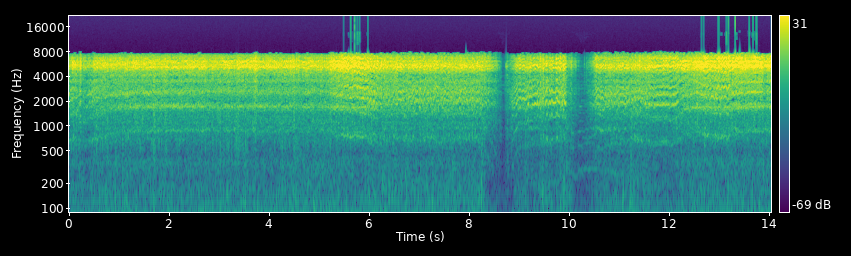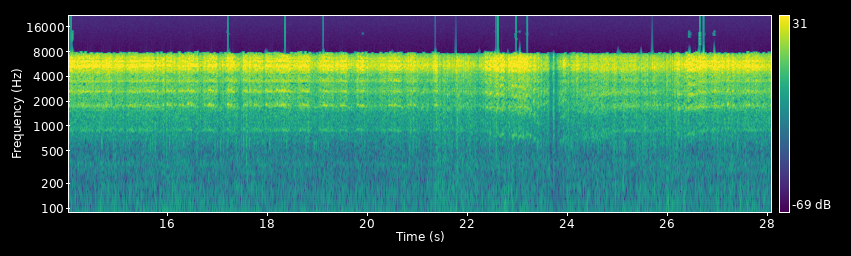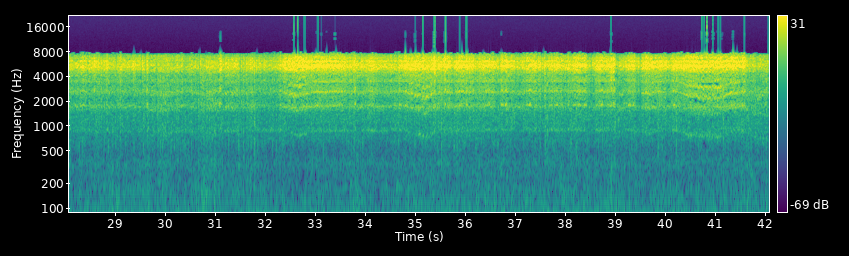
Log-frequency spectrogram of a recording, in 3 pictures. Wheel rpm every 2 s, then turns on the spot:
160, 230, 230, 180, 100, 110, 210, 230, 240, 230, 230, 160, 190, 230, 230, 230, 230, 230, 230, 230, 220.
none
